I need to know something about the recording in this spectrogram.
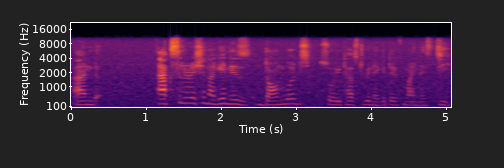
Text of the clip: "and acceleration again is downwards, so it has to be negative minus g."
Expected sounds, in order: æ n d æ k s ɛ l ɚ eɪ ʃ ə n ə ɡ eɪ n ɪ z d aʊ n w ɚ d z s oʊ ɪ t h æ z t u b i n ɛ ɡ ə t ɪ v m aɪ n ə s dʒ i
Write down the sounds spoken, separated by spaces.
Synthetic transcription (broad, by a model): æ n d æ k s ɛ l ɚ eɪ ʃ ə n ə ɡ eɪ n ɪ z d aʊ n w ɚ d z s oʊ ɪ t h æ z t u b i n ɛ ɡ ə t ɪ v m aɪ n ə s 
